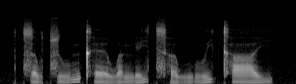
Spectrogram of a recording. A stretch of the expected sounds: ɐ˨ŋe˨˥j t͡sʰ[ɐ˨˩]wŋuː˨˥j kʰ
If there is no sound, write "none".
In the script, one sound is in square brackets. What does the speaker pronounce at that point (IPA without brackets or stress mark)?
ɐ˨˩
